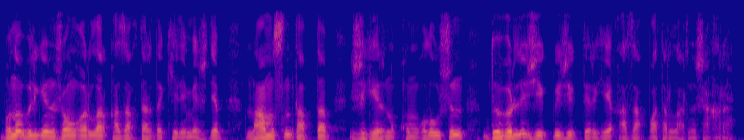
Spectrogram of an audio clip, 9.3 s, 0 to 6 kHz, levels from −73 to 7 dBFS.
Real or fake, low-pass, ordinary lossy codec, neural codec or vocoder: real; 5.4 kHz; none; none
